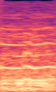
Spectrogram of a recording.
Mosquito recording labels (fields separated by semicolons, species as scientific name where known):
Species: Culex tarsalis; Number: one; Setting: insect culture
